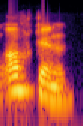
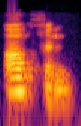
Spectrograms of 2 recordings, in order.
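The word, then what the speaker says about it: often: আমি নিজেও করছি যেমন আমরা বলতাম অফটেন হ্যাঁ অফটেন অফটেন না it should be like অফেন অফেন অফেন অফেন right অফেন and next word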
